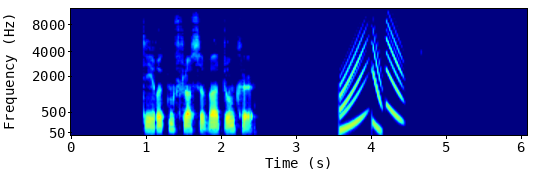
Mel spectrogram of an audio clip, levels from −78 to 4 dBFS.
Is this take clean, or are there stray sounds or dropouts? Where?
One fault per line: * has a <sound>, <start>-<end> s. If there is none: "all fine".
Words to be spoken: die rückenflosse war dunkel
* has a chirp, 3.6-4.5 s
